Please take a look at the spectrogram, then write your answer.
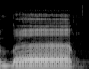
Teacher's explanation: با کے ساتھ الف مدہ ہے، ایک الف دال میں کھینچیں گے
